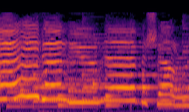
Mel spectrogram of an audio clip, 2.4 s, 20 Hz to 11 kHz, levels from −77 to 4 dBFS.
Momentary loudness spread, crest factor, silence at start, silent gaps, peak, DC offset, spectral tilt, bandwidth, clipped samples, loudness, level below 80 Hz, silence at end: 6 LU; 12 dB; 0 s; none; -6 dBFS; under 0.1%; -2.5 dB/octave; 7.6 kHz; under 0.1%; -19 LUFS; -58 dBFS; 0 s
